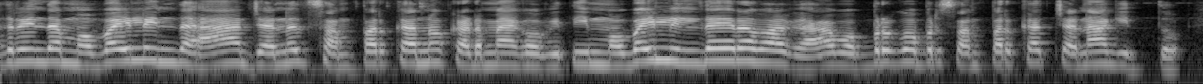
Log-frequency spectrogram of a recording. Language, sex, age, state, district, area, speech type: Kannada, female, 45-60, Karnataka, Bangalore Urban, urban, spontaneous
